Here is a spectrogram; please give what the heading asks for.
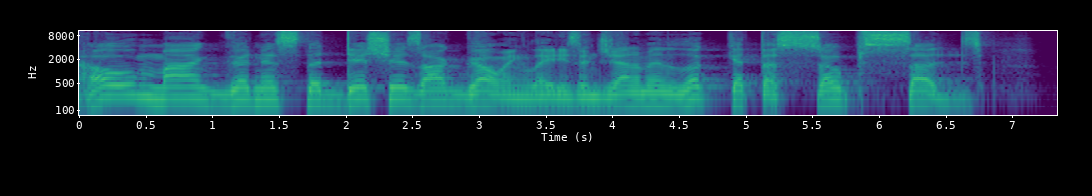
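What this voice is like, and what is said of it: Howard Cosell sportscaster impression. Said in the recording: “I could do a Howard Cosell impersonation for the entire time ... my Howard Cosell impersonation ... My wife hates my Howard Cosell impersonation.”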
